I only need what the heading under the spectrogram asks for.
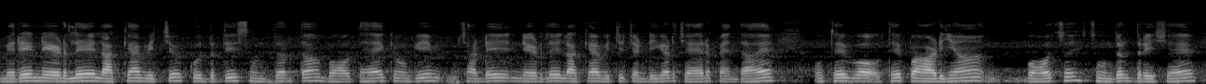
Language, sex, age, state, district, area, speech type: Punjabi, male, 18-30, Punjab, Mohali, rural, spontaneous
